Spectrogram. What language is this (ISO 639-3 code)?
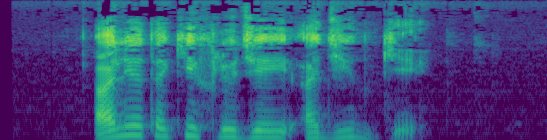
bel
